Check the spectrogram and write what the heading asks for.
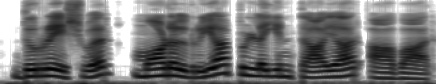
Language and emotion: Tamil, neutral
